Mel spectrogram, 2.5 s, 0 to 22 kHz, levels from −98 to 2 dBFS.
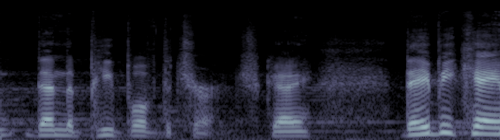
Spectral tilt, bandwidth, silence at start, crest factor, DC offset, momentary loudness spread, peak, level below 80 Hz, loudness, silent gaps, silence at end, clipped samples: -6 dB/octave; 15 kHz; 0 s; 22 dB; under 0.1%; 19 LU; -18 dBFS; -78 dBFS; -38 LUFS; none; 0 s; under 0.1%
